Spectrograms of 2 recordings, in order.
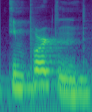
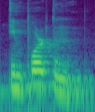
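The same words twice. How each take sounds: The two takes are said the same way.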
